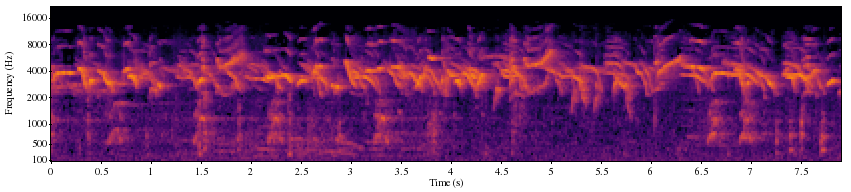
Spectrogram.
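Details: Morning voice-training song of a newly caught Oriental magpie-robin: an energetic, unbroken torrent of clear whistled notes mixed with harsh scratchy chips, the phrases tumbling quickly one after another.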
